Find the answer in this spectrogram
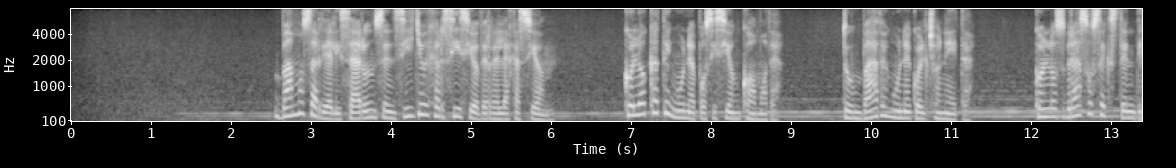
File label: meditation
